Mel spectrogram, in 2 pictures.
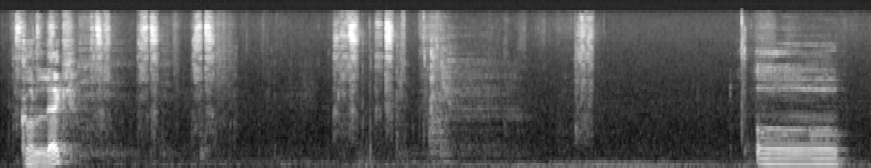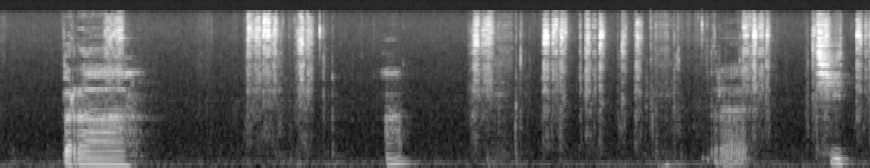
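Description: A pen scratches on paper while writing.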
